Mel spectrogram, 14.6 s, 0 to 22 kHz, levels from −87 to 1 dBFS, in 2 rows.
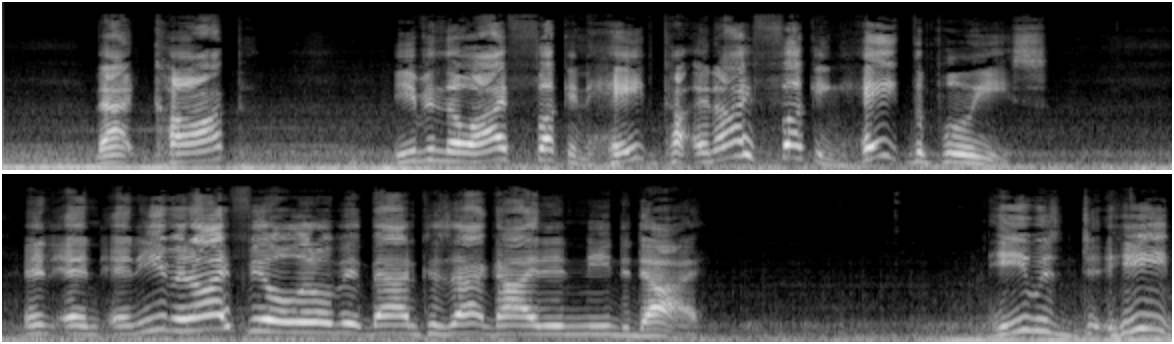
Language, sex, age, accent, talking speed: English, male, 30-49, American, 140 wpm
